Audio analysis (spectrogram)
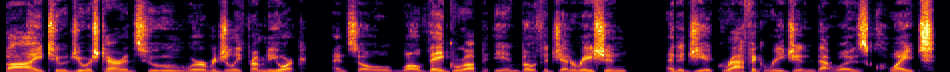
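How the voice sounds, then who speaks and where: Man in his fifties, higher voice, dry sound, reflective, restarts phrases, video call. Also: level tone, normal speed, fairly bright tone, dry recording. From New Hampshire, USA. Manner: thoughtful, repeats words as he searches for phrasing. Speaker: guest historian and theologian. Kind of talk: reflective interview answer.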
